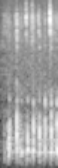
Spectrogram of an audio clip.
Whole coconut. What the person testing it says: dacă auziți acest zgomot atunci ca o minge în interior care bate între un perete al celuilalt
